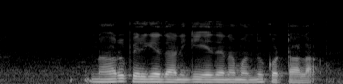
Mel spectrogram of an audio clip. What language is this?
Telugu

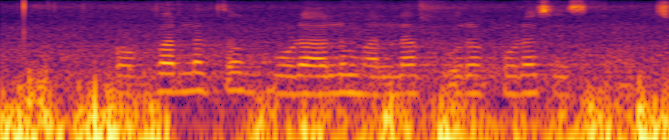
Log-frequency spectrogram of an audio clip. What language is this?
Telugu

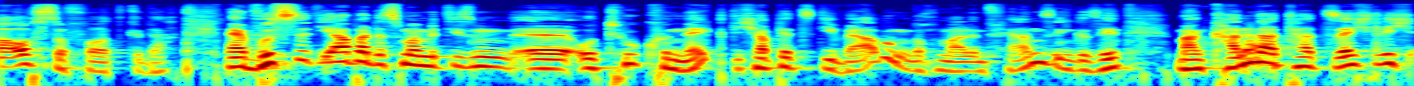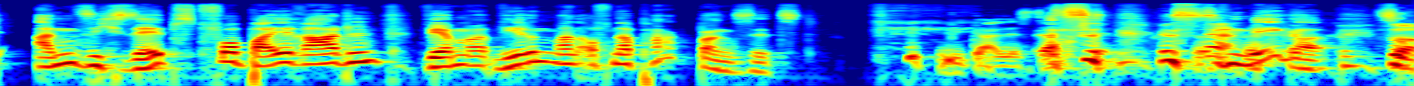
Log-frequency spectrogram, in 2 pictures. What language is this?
German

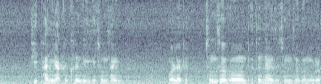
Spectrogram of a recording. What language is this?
Korean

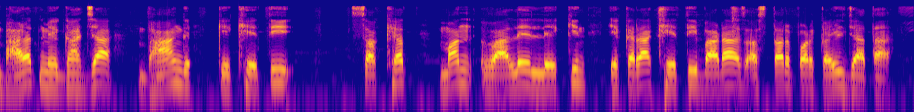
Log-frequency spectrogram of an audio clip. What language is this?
Bhojpuri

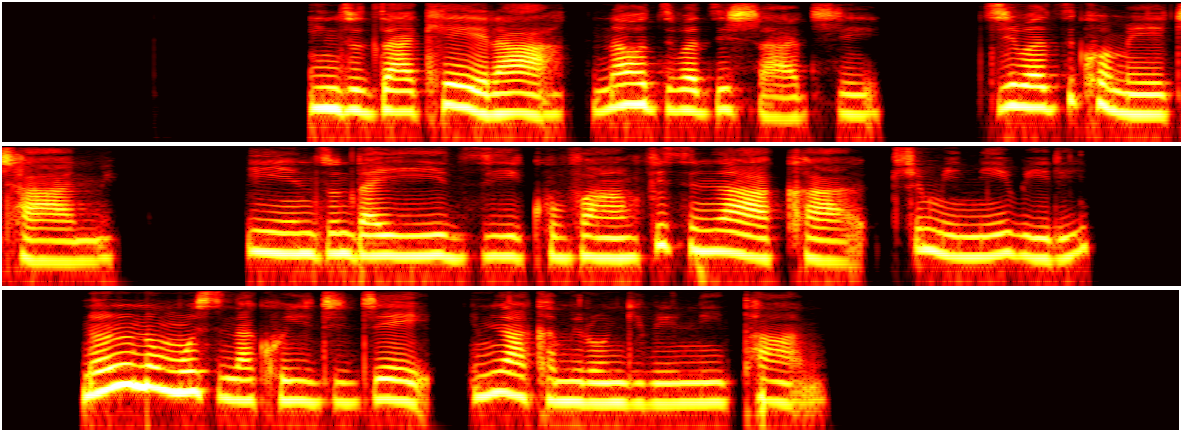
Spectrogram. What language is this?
Rundi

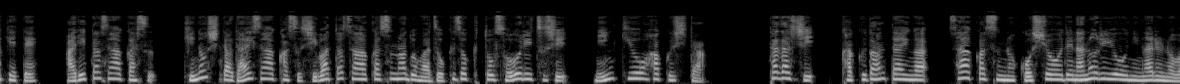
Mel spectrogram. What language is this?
Japanese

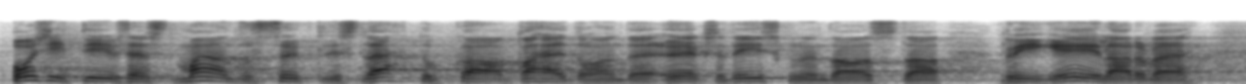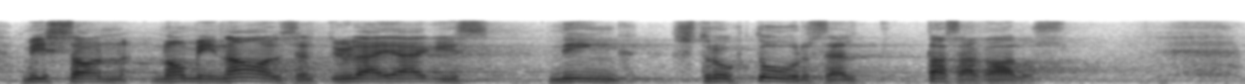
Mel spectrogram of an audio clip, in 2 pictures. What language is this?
Estonian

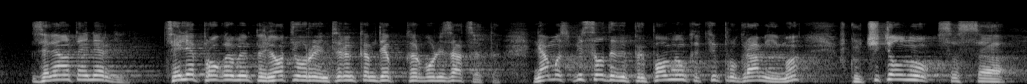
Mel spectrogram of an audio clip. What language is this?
Bulgarian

